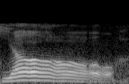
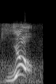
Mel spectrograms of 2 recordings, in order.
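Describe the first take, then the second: First: It sounds delighted and impressed. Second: It sounds indignant, like a complaint.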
